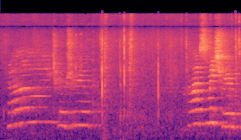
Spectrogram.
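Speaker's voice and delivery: high soft coo for a little pet. Real, not acted. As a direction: coo sweetly to the tiny shrimp. Baby talk to pet.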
